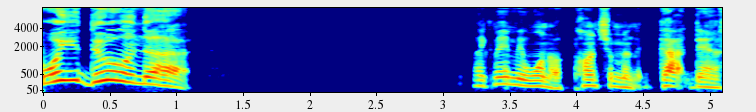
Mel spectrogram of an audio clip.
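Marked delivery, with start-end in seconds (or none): 0.0-1.1 high, loud, drawn-out imitation of outrage; mock angry. Friend mad at him at GameStop, imitated angry scolding. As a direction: imitate an indignant scolding, pitched way up. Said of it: "he'll get mad at me".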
